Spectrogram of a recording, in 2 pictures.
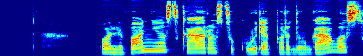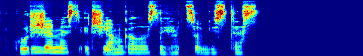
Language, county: Lithuanian, Šiauliai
